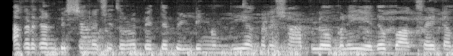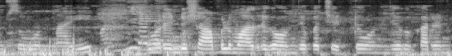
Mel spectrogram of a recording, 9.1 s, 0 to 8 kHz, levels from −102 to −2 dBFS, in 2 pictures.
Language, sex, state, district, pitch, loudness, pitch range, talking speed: Telugu, female, Andhra Pradesh, Sri Satya Sai, 200 Hz, -16 LUFS, 195-205 Hz, 160 wpm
